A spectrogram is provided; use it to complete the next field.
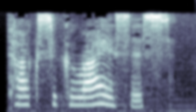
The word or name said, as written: toxocariasis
